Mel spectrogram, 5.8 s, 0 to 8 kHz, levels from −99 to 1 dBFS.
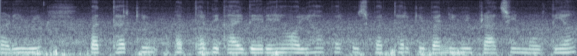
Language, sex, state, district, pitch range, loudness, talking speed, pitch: Hindi, female, Chhattisgarh, Korba, 195-210 Hz, -17 LUFS, 195 wpm, 205 Hz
